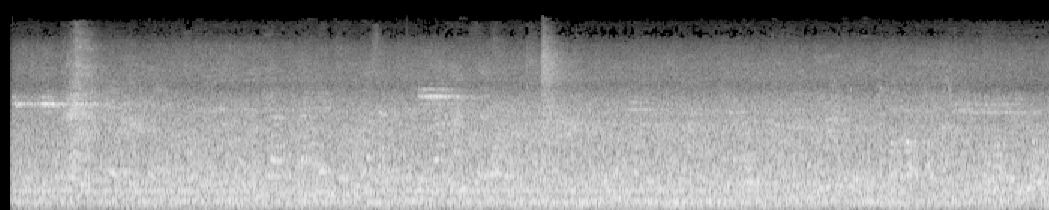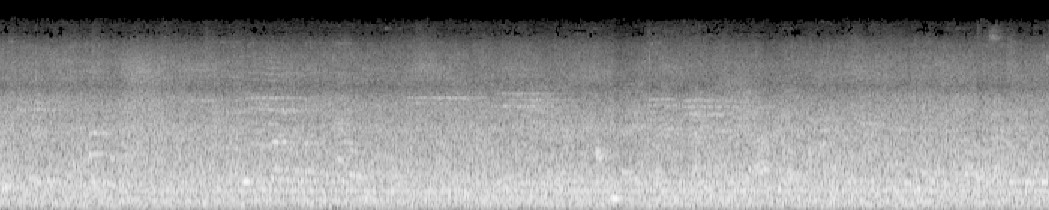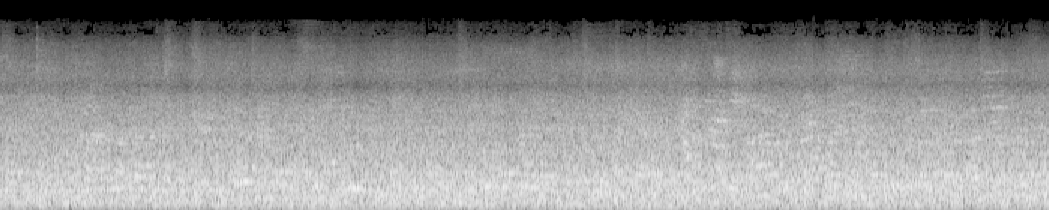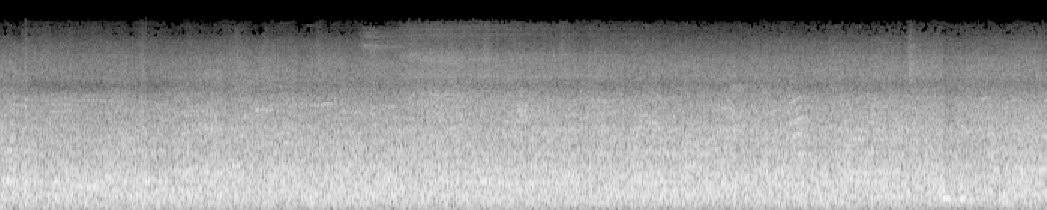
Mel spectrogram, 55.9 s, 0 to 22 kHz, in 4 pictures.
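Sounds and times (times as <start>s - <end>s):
background voices chatter: 0.2s - 55.9s
diesel locomotive engine running: 0.2s - 55.9s.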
